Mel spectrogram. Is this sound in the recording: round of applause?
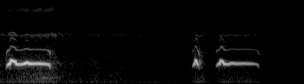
no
